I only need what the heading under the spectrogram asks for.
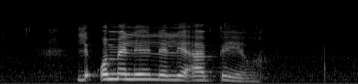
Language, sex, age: Northern Sotho, male, 22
